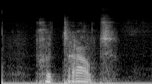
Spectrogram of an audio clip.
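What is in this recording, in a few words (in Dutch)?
"getrouwd", Dutch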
